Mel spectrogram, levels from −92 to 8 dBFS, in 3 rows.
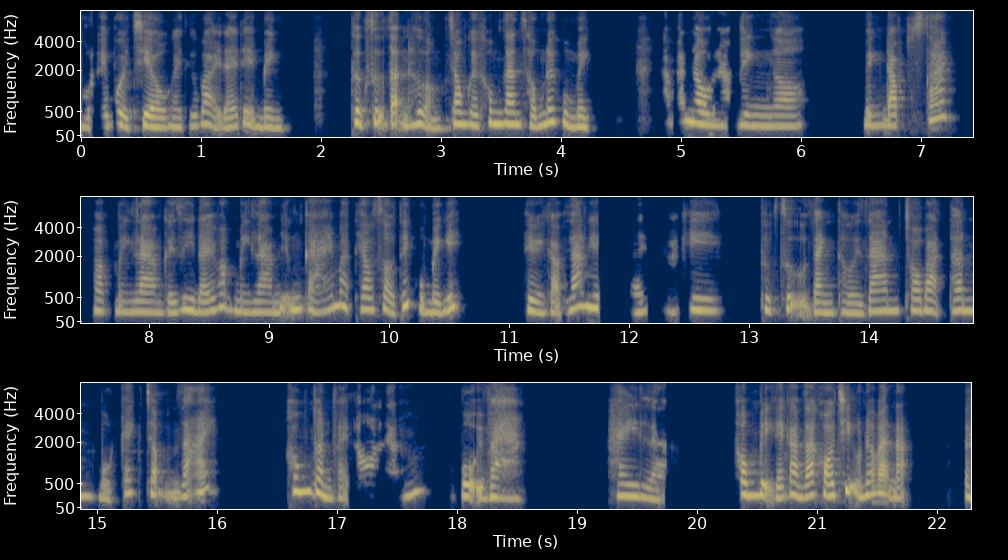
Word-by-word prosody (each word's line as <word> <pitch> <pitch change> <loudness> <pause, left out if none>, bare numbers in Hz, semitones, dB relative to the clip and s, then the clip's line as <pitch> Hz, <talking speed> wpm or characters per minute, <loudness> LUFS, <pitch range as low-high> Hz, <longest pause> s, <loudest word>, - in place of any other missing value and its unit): một 180 -1 -5
cái 205 - -7
buổi 225 -6 +3
chiều 185 +1 +5
ngày 185 -2 -2
thứ 205 - -5
Bảy 240 -2 -1
đấy 185 +2 -1
để - - 0
mình 185 -2 -1 0.6
thực 265 -3 +4
sự 275 - +3
tận 240 - +4
hưởng 215 -8 +1
trong 245 +3 +3
cái 220 -2 +1
không 245 0 +3
gian 245 -1 +5
sống 210 -2 0
đấy 280 +2 +5
của 250 - +2
mình. 190 -2 +1 0.6
Và - - -10
bắt - - -5
đầu 245 -3 +5
là 215 -1 -3
mình, 210 -2 -2
ờ, 205 0 -2 0.5
mình 215 +1 -2
đọc 215 0 +3
sách 340 - -2 0.3
hoặc 225 -1 -3
mình 210 -1 -4
làm 205 -1 0
cái 195 -1 -2
gì 245 +1 +2
đấy, 210 0 0
hoặc 280 +1 -2
mình 205 -2 -2
làm 200 -1 -2
những 245 +1 +1
cái 235 +1 -3
mà 320 0 +3
theo 255 -1 0
sở 250 -3 -1
thích 325 - +2
của - - 0
mình 200 0 0
ấy, 295 +1 +1 0.5
thì 230 - +3
mình 195 -2 -2
cảm - - -1
giác 275 +4 +3
như 285 - +6 0.3
đấy 195 - -3 0.2
là 210 -3 -12
khi 235 -2 0 0.3
thực 245 -1 -3
sự 265 - -1
dành 200 -1 0
thời 190 -2 -3
gian 225 +3 0
cho 230 -1 -1
bản 225 -4 0
thân 235 +1 -1
một - - -6
cách 290 +1 -3
chậm 290 -1 +1
rãi, 325 +4 +1 0.6
không 330 0 +4
cần 285 -9 +4
phải 210 - -6
lo - - -5 0.2
lắng, 230 +10 -5 0.3
vội 240 -4 +4
vàng, 195 -2 +1 0.7
hay 245 -1 +1
là 200 -5 -1 0.6
không 265 -2 +4
bị 250 - +4
cái 210 - +2
cảm 260 -4 +5
giác 250 +3 +5
khó 250 -2 +7
chịu 345 +5 +4
nữa 260 +3 +3
bạn - - +4
ạ. - - 0 0.4
Ừ. 225 - +2
225 Hz, 240 wpm, -23 LUFS, 205-250 Hz, 0.7 s, khó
